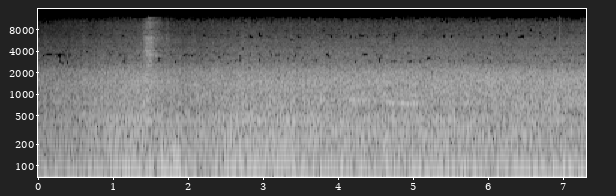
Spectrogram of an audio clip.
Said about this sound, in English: All right. We in traffic now.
